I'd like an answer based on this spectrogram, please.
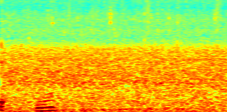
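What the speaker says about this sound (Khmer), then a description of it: "ភ្លៀងស្រាក់ស្រាក់ចេះនៅឃើញ" Heavy rain falls at a workplace, a continuous soft wash of drops on surfaces at a fairly low level, with a faint brief tonal sound early on and no speech.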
